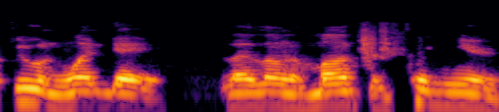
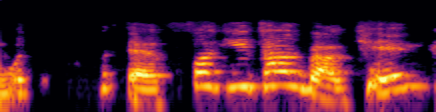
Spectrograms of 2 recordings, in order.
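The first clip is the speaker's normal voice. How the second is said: high, startled mock outburst; shocked outburst. Retelling his stunned reply to the boss, mock outburst. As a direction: blurt it out in disbelief at the boss.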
